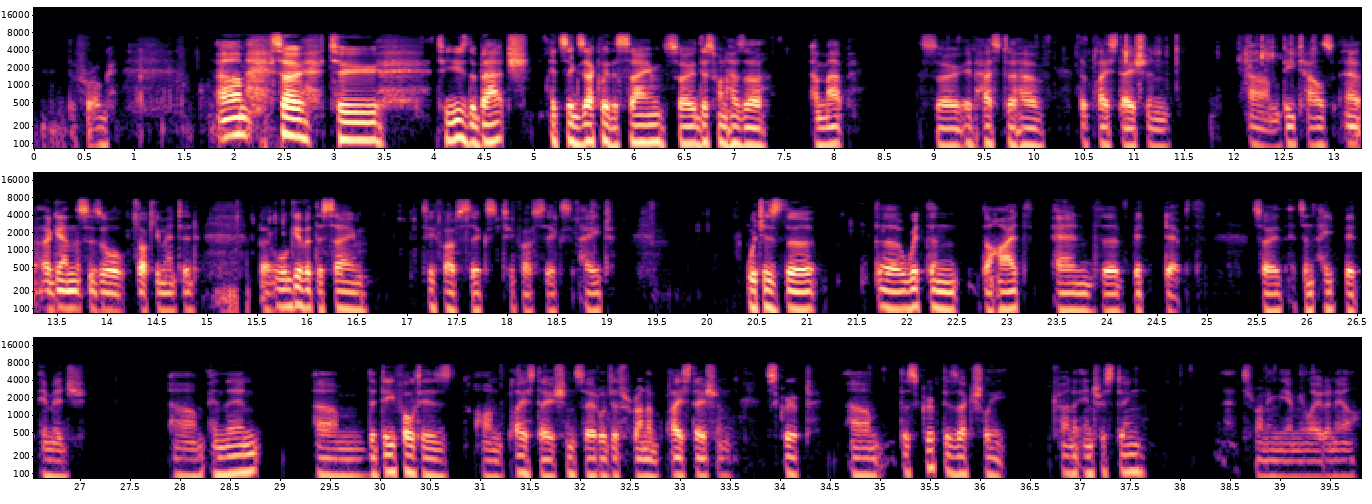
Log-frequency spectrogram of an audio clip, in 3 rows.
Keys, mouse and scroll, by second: 0.9 middle click, 1.9 right click, 3.8 click, 7.3 click, 9.1 click, 10.4 click, 10.9 space, 11.8 shift+1, 12.6 BackSpace, 15.8-18.3 typing, 18.6 KP_Enter, 23.5 click, 31.2 click, 34.8 click, 37.9 click, 38.8 click, 39.2 click.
